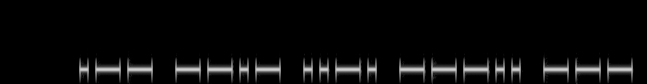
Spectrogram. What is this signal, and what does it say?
Morse code, heard as a keyed tone, about 15 wpm, 700 Hz. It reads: WQF8O
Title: Code Groups - 5 Letter:Numbers - 15wpm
